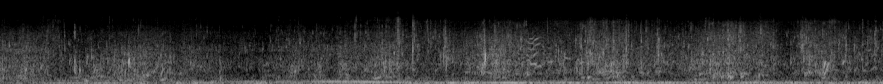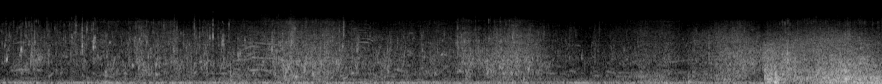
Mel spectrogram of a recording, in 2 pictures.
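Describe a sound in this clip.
A paddle splashes and dips in the water.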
